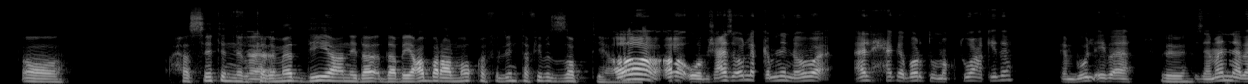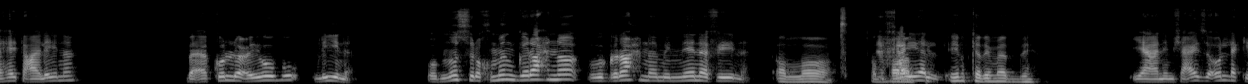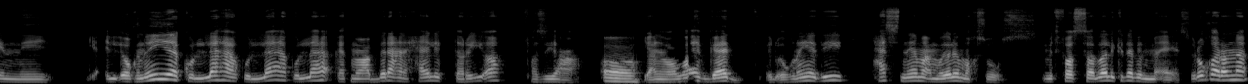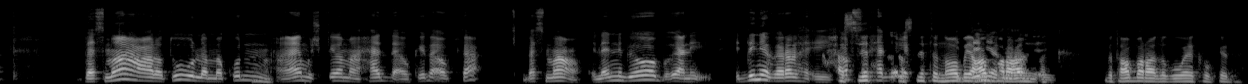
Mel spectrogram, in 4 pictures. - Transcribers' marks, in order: lip smack; tapping
- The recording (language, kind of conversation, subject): Arabic, podcast, إزاي بتستخدم الموسيقى لما تكون زعلان؟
